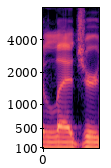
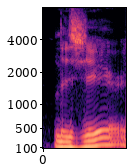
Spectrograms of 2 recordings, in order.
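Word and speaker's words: Legere: Leger. How do you say it, Stacey? You say it right. I thought it was Leger, but Leger. It's very French if you say it that way.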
